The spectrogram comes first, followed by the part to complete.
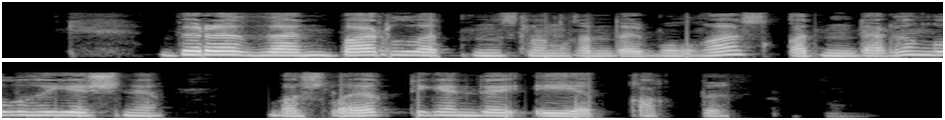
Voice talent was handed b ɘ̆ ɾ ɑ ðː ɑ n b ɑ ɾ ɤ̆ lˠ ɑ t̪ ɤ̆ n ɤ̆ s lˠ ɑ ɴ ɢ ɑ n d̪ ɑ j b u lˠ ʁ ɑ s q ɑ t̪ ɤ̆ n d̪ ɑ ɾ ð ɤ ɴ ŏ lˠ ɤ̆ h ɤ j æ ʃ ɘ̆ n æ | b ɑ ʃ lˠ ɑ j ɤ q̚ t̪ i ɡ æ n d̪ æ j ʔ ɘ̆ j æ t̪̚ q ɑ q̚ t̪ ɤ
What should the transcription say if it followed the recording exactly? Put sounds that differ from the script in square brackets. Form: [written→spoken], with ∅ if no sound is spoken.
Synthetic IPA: b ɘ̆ ɾ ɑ ðː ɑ n b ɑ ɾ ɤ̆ lˠ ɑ t̪ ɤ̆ n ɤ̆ s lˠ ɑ ɴ ɢ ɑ n d̪ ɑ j b u lˠ ʁ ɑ s q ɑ t̪ ɤ̆ n d̪ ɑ ɾ ð ɤ ɴ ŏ lˠ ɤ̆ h ɤ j æ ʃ ɘ̆ n æ | b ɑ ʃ lˠ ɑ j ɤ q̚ t̪ i ɡ æ n d̪ æ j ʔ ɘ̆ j æ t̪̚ q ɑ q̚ t̪ ɤ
